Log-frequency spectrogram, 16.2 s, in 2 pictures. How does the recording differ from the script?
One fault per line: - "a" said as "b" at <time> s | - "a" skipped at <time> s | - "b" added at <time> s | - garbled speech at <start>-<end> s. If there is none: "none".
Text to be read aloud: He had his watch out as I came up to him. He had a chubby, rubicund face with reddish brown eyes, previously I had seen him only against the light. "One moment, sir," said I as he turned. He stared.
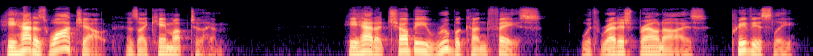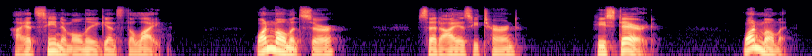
- "One moment" added at 15.5 s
